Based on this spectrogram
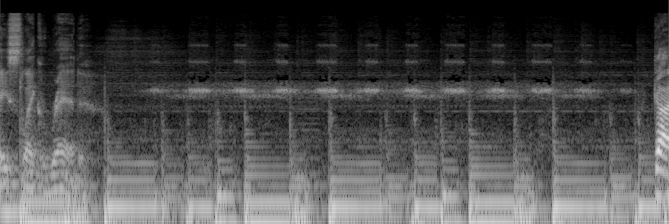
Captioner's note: crickets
